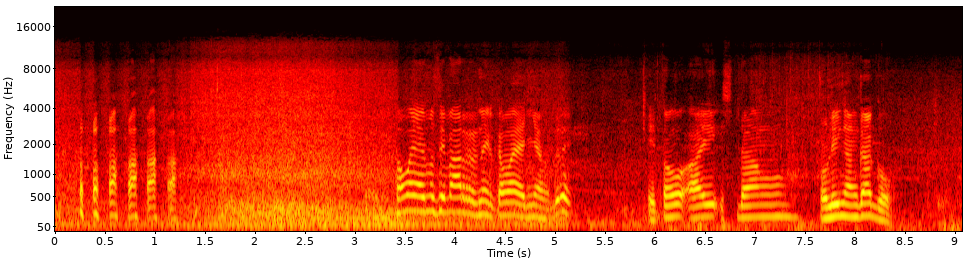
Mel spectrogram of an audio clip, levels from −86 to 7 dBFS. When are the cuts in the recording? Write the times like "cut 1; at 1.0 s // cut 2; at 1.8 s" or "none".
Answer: cut 1; at 5.3 s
